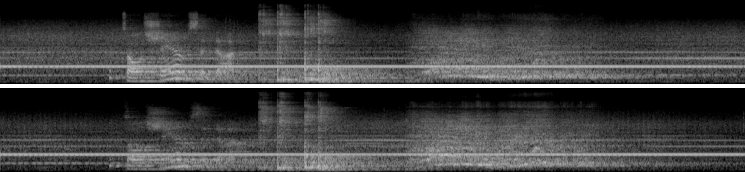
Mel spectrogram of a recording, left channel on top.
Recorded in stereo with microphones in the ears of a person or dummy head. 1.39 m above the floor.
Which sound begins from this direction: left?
A man speaking, at 1.1 s.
